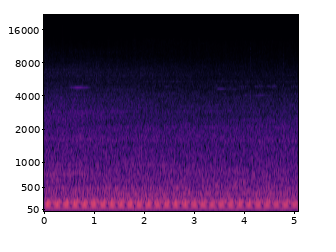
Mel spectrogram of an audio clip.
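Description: An idling engine making a steady low hum that does not change.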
